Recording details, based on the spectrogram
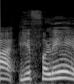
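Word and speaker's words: Häfele: บริษัท เเ ครับ ผม อ๋อ อ่าน ว่า เฮเฟเล่ เหรอ คะ ครับ สระเอ ฮอ ฮูก ครับ ผม ใช่ เฮเฟเล่ ใช่ ครับ โ ค่ะ ดี นะ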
